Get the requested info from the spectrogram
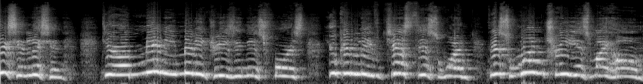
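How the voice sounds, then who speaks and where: This man uses a put-on character voice pitched extremely high. He talks at a moderate pace. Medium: read story. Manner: pleading, desperate, then grateful.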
